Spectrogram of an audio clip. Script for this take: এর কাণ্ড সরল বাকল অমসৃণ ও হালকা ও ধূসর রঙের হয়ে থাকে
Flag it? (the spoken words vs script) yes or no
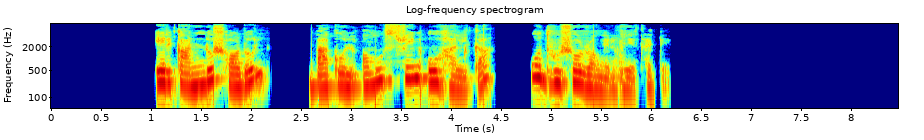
no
